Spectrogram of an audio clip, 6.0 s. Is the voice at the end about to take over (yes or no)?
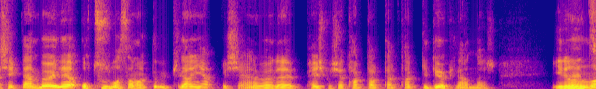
yes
